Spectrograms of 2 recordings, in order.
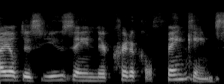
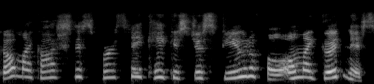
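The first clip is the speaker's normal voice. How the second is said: high, gushing mock delight; gushing brother; 9 semitones higher than usual. Brother gushing over his birthday cake, high and delighted. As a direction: gush over the cake like a thrilled kid. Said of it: "He was like".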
